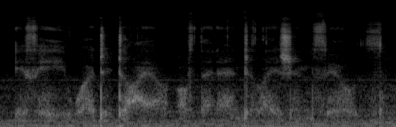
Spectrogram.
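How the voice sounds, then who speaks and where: The voice is a whisper. Background noise is noticeable throughout. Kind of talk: audiobook-style book reading; ASMR whisper reading. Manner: whispered.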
